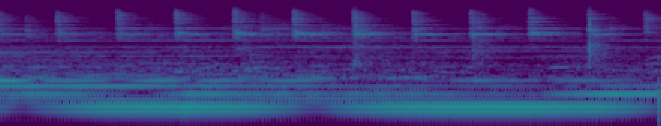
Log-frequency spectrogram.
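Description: Live rock band playing an instrumental passage: long held low bass notes under steady cymbal strikes about three a second, the low note shifting about halfway through.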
